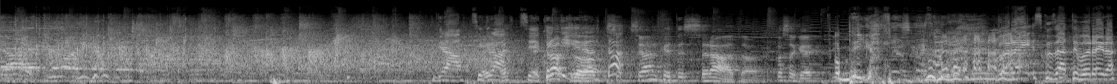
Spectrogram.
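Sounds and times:
audience applause: 0:00.0 - 0:06.1
laughter: 0:00.0 - 0:06.1, 0:08.5 - 0:11.0
speech: 0:04.5 - 0:11.1.

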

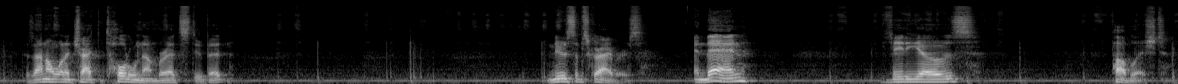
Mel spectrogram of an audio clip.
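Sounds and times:
handwriting scratching: 0:00.0 - 0:02.0, 0:02.8 - 0:05.8, 0:08.3 - 0:11.7
speech: 0:00.2 - 0:02.4, 0:05.5 - 0:07.6, 0:08.9 - 0:09.8, 0:11.1 - 0:11.7.

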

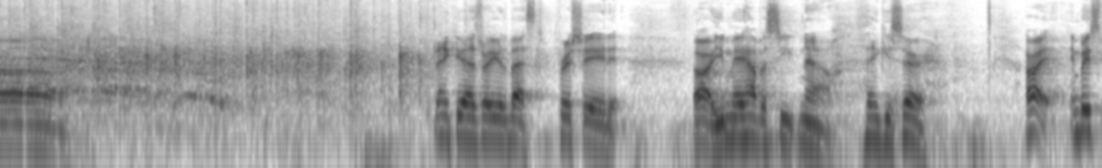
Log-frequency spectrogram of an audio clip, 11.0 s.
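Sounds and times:
round of applause: 0:00.0 - 0:04.7
speech: 0:04.4 - 0:09.4, 0:10.3 - 0:11.0.

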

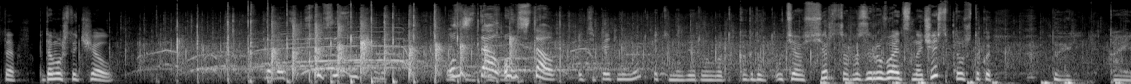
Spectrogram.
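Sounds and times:
speech: 0:00.0 - 0:01.7, 0:04.5 - 0:11.2
hand clapping: 0:01.1 - 0:11.2
excited voices whooping: 0:01.4 - 0:08.9.

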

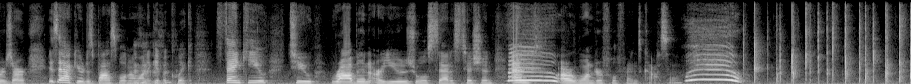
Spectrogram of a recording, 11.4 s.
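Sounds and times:
speech: 0:00.0 - 0:09.4
two people clapping: 0:09.1 - 0:11.3.

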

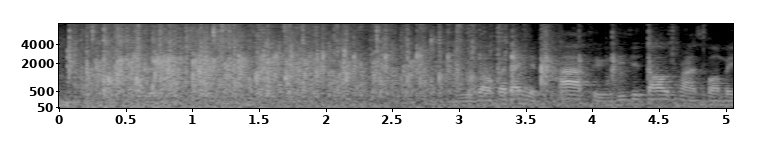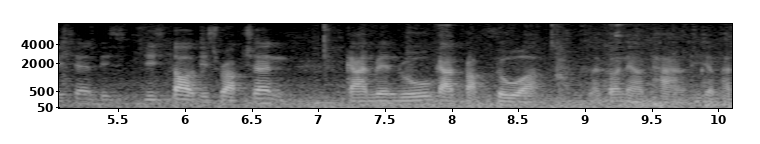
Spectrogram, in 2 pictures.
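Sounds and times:
audience applause: 0:00.0 - 0:04.7
speech: 0:03.2 - 0:10.1.

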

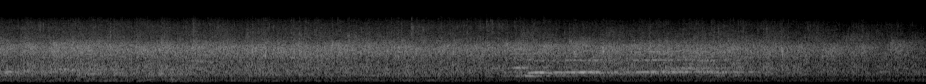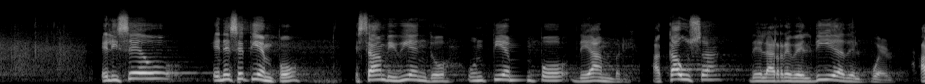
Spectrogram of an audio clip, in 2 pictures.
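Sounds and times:
applause: 0:00.0 - 0:10.2
speech: 0:10.3 - 0:18.5.

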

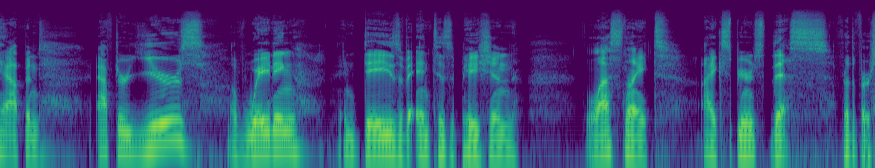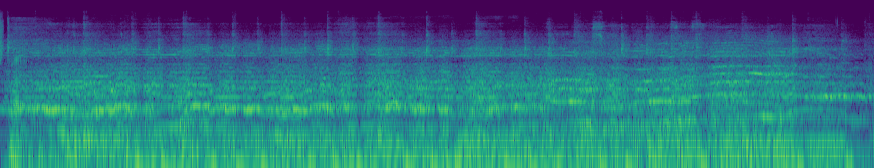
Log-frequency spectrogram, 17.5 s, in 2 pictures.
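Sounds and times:
speech: 0:00.0 - 0:09.8
rock concert crowd cheering live: 0:08.8 - 0:17.4.

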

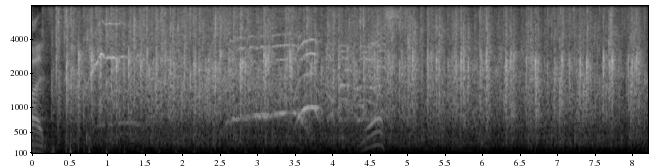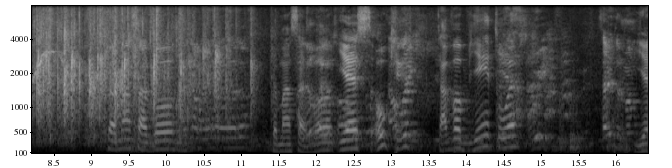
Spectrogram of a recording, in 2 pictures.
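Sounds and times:
speech: 0:00.0 - 0:00.4, 0:09.2 - 0:10.4, 0:11.4 - 0:16.4
applause for arriving guests: 0:00.0 - 0:11.3
laughter: 0:14.5 - 0:15.7.

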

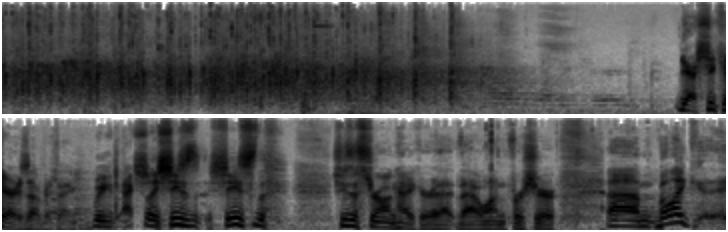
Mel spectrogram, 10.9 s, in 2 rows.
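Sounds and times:
audience applause: 0:00.0 - 0:03.7
speech: 0:05.1 - 0:10.8.

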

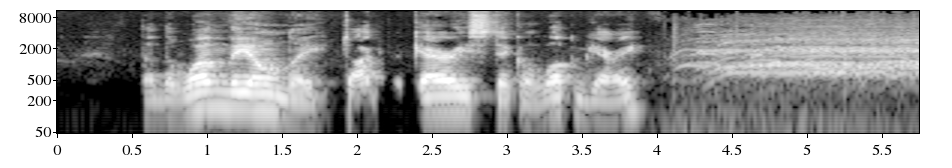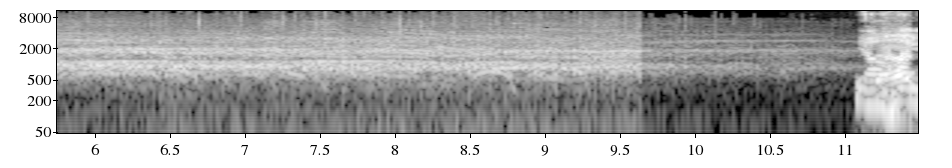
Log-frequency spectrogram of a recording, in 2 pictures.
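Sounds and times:
speech: 0:00.6 - 0:04.0, 0:11.1 - 0:11.4
crowd of Bacchic revelers cheering, a sound effect: 0:04.1 - 0:11.4.

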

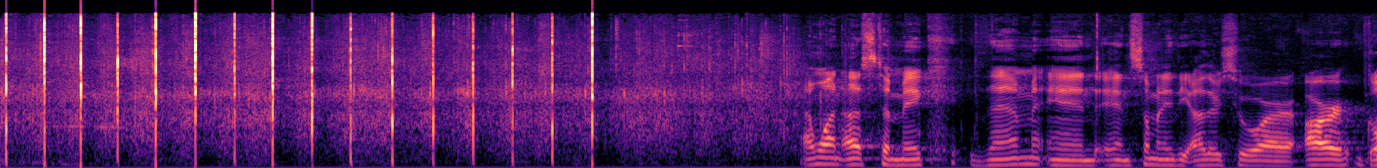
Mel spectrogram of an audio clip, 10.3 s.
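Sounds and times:
audience applause: 0:00.0 - 0:06.5
speech: 0:06.0 - 0:10.3.

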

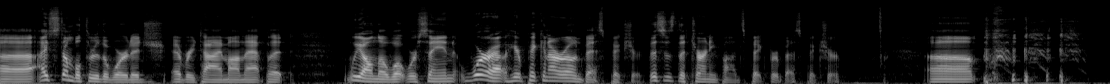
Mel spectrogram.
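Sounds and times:
speech: 0:00.0 - 0:08.6, 0:09.2 - 0:10.7
person coughing after choking on saliva: 0:09.8 - 0:11.0.

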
